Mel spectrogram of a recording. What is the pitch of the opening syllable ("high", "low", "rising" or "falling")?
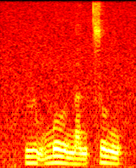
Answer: low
